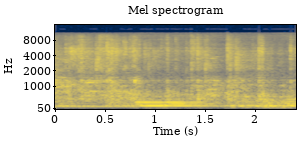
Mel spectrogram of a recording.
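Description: Band music: held low guitar notes that break off and start again about halfway through, with sharp percussive hits above them.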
